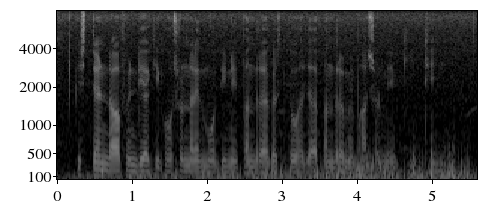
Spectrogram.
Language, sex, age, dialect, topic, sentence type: Hindi, male, 18-24, Awadhi Bundeli, banking, statement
